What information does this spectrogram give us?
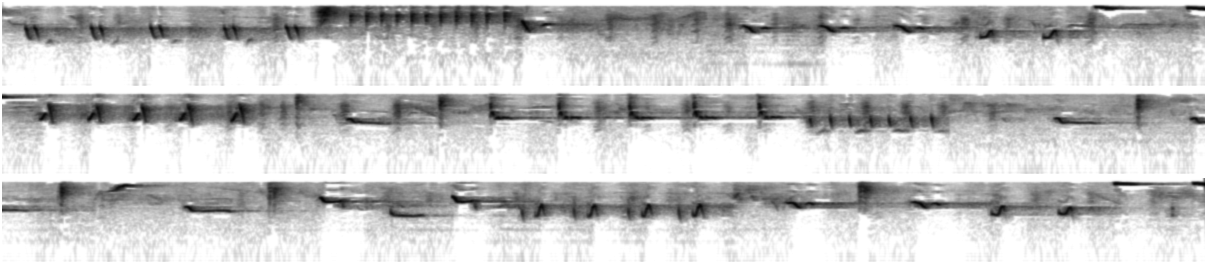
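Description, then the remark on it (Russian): A nightingale sings alone, loud and clear, pouring out varied phrases: rapid repeated notes, trills and whistles following one another almost without pause. “Некоторые птицы имеют свой диалект, можно сказать. Например, соловей литовский и около Петербурга отличается.”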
